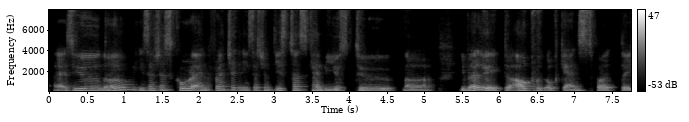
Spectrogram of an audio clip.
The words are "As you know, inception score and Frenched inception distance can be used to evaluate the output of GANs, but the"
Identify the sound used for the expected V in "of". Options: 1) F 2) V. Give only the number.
1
